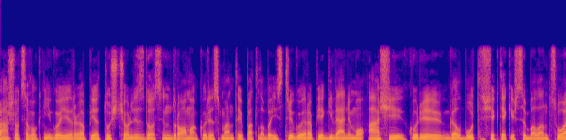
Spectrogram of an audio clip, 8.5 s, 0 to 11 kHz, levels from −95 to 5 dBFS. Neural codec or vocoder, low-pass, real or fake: codec, 16 kHz, 4 kbps, X-Codec, WavLM features, trained on Multilingual LibriSpeech; 7.2 kHz; fake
